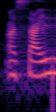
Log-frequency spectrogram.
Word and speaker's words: acyl: सा ग्रुप बोलते हैं, असाइल ग्रुप या फिर एसिल, व्हाट एवर प्रोनाउंस। ठीक है, उसको हम क्या बोलेंगे, असाइल ग्रुप बोलेंगे। ठीक है, या फिर एसिल, जो आपको प्रोनाउंस करना है वो।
